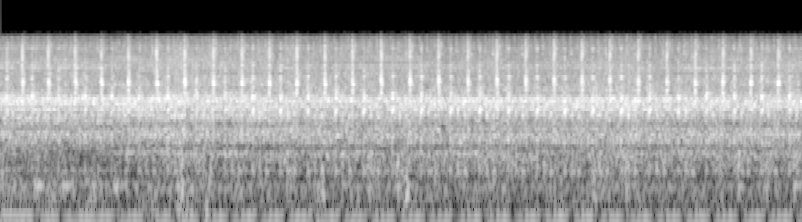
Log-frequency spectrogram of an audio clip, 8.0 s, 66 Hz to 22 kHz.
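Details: ZMZ 406 engine with a knock near cylinder 4: sharp metallic ticks about three and a half a second over a steady idle; a connecting-rod piston pin is suspected, not confirmed.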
